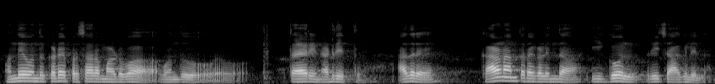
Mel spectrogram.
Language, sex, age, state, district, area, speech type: Kannada, male, 30-45, Karnataka, Chikkaballapur, urban, spontaneous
